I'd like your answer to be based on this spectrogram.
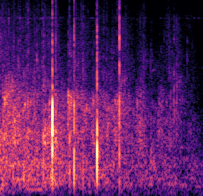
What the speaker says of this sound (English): Let's give Good Shepherd Primary a round of applause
